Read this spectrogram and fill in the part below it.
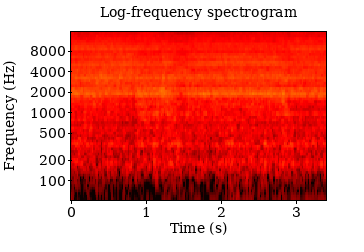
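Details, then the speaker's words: Mercedes M273 V8 secondary air injection pump at 100,000-mile inspection, outlet hose removed to check flow: steady even whirring hiss and smooth whine, no grinding or bearing noise; pump passes as healthy. "this pump sounds fine if you hear grinding and bearing noise I recommend you change it before it fails but for this pump here it gets a pass"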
